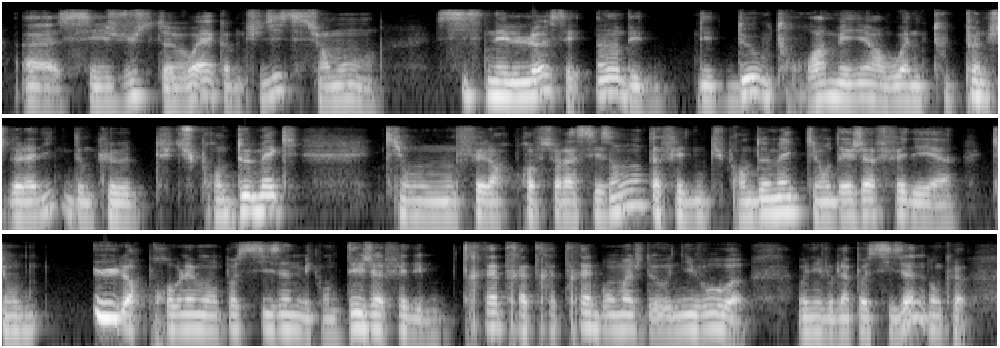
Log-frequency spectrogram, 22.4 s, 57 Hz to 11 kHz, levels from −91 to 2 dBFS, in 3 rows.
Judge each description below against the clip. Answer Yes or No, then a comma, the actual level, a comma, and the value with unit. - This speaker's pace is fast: Yes, fast, 225 wpm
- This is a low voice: Yes, low, 120 Hz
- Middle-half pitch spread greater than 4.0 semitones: No, average, 3.0 semitones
